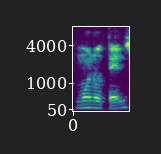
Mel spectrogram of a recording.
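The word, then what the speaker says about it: mon hôtel: a or Ash mu so even if an H is silent so my hotel if you want to say my hotel I mean hotel is already masculine so you would only say monotel so fine fine so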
